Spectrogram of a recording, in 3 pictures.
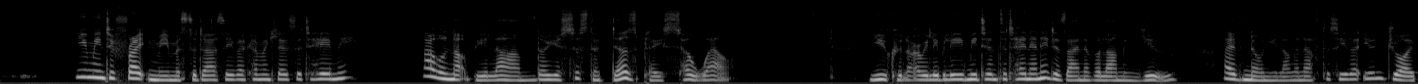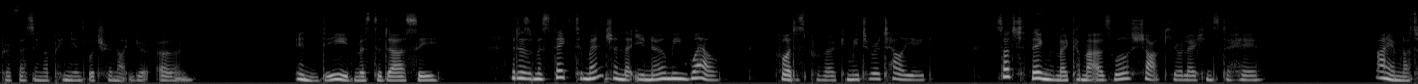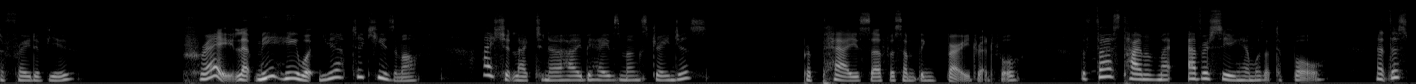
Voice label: English British Script; Pride and Prejudice

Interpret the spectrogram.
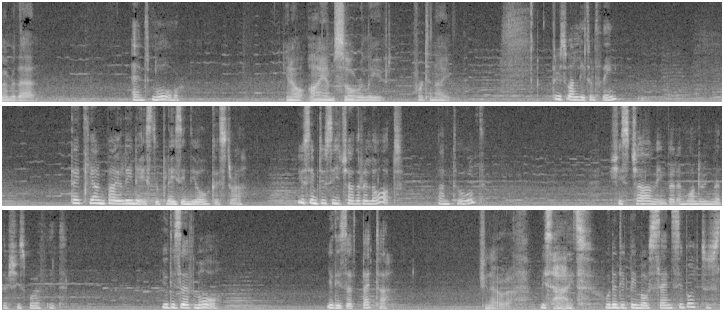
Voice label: English short

